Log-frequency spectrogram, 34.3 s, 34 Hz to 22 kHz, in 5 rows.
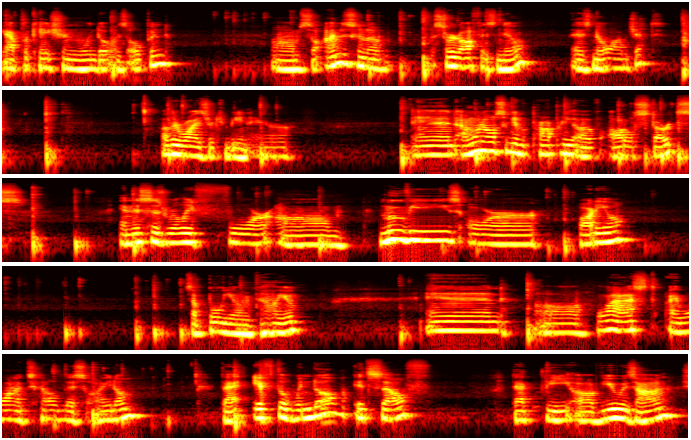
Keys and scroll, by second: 0.0-1.1 typing, 2.1 BackSpace, 3.4-4.7 typing, 4.8 Return, 6.8 m, 7.3 y, 8.2 shift+y, 8.5 shift+q, 9.4 shift+Tab, 10.8-15.0 typing, 16.3 BackSpace, 16.9 =, 18.1 f, 18.5 u, 19.2 l, 20.1 BackSpace, 21.2-22.9 typing, 23.0 Return, 24.6 m, 25.8 y, 28.4 shift+q, 28.9 shift+Tab, 29.8 ..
